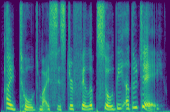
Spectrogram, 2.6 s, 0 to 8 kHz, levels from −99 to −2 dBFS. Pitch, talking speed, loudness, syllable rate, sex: 250 Hz, 210 wpm, -19 LUFS, 5.6 syllables/s, female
